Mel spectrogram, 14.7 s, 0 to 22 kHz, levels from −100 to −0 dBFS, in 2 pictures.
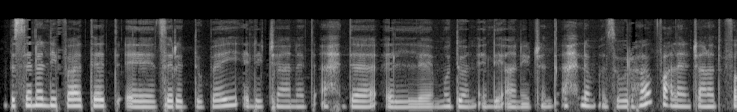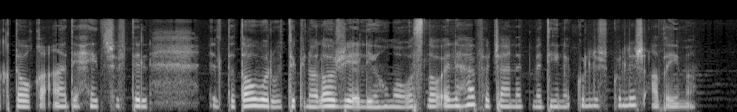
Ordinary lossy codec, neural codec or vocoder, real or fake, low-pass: none; none; real; none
